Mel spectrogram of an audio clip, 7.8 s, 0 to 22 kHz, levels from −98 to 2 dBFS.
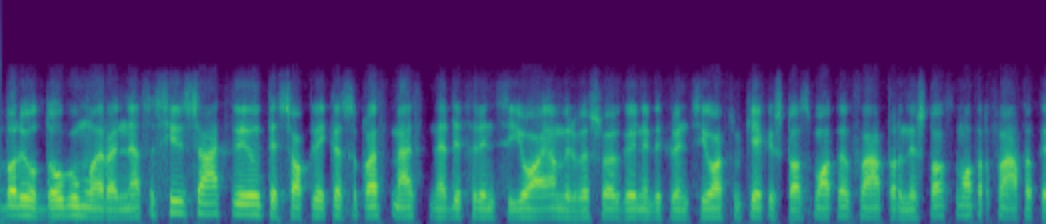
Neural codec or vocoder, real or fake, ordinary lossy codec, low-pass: codec, 16 kHz, 0.7 kbps, FocalCodec; fake; Opus, 32 kbps; 7.2 kHz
